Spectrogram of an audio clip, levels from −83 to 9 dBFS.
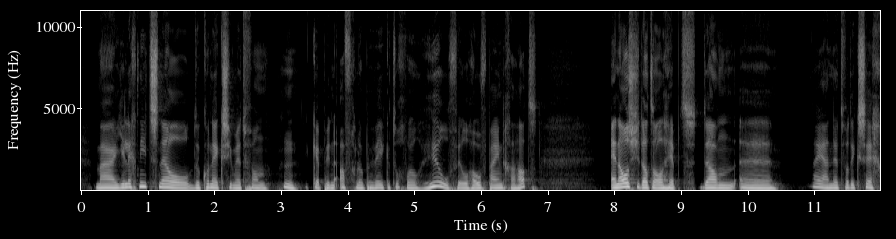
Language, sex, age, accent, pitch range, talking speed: Dutch, female, 40-59, Dutch, 160-210 Hz, 180 wpm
